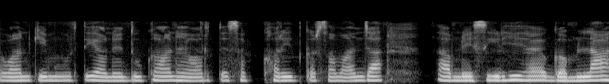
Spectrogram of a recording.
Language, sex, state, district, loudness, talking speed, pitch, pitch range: Hindi, female, Jharkhand, Deoghar, -16 LUFS, 155 wpm, 185 Hz, 175-190 Hz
